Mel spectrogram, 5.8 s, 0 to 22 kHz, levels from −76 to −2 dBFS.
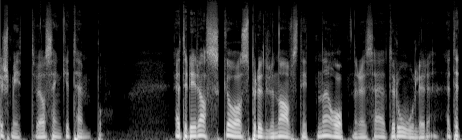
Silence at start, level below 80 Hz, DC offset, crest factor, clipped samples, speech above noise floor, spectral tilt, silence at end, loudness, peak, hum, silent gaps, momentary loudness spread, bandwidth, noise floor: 0 s; -30 dBFS; under 0.1%; 18 dB; under 0.1%; 37 dB; -5.5 dB/octave; 0.05 s; -18 LUFS; 0 dBFS; none; none; 10 LU; 17.5 kHz; -54 dBFS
